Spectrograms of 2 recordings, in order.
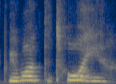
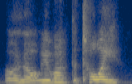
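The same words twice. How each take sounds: First: Squeaky high voice for the kitten; high baby voice. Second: Said in the usual way. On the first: Acted. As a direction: coo it up high like baby talk.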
